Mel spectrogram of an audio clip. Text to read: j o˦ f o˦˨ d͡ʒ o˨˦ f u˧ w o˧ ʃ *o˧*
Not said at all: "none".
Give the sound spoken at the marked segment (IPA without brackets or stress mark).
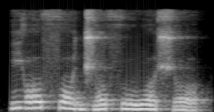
o˨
